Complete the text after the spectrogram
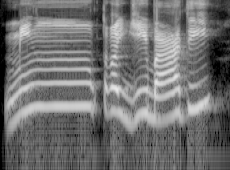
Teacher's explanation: من طیباتی، نون ساکن کے بعد تو حروف اخفاء میں سے آگے، تو یہاں پہ ہم غنہ کریں گے، 2 حرکت کے برابر ناک میں آواز کو چھپائیں گے۔ تو یا تشدید ہے، تو 2 دفعہ پڑھا جائے گا، پیچھے بھی ملے گی اور خود بھی ادا ہوگی۔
